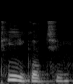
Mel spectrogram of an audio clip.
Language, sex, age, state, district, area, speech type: Odia, male, 18-30, Odisha, Bhadrak, rural, spontaneous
